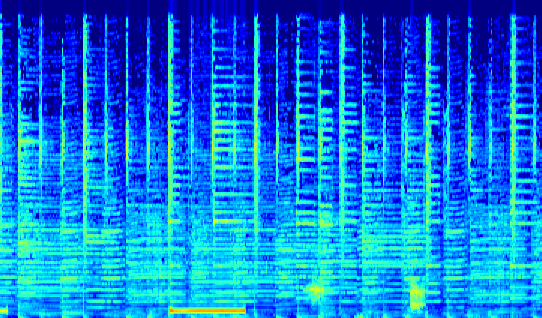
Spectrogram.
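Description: A single steady telephone ringing tone sounds for about a second as a call goes through, set against a busy background of rhythmic music.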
